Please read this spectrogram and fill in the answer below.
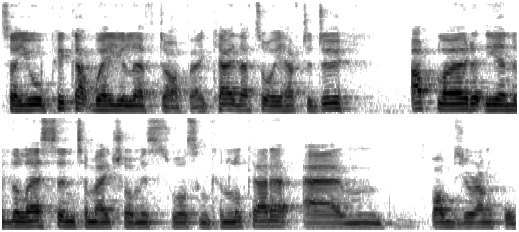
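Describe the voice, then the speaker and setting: A man with an Australian accent, medium pitch, fairly even intonation and a very fast pace. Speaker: primary school teacher. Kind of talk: recorded class update video. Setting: at home.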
